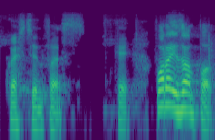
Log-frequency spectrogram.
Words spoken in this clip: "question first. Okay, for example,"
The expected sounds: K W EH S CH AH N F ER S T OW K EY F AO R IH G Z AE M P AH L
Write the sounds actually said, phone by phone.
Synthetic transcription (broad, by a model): K W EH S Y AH N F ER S OW K EY F AO R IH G Z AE M P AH L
